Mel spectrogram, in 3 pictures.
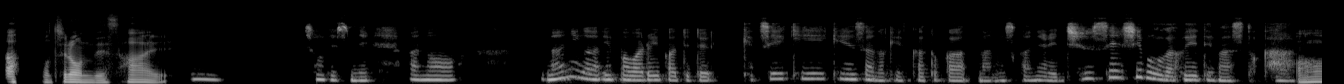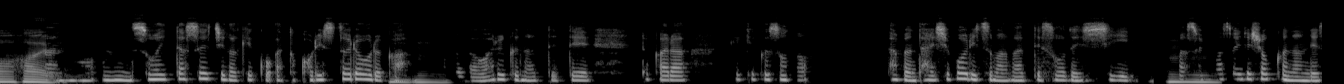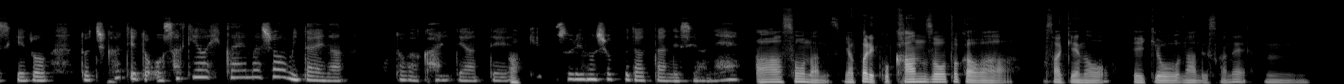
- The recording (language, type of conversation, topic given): Japanese, advice, 健康診断の結果を受けて生活習慣を変えたいのですが、何から始めればよいですか？
- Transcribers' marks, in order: other background noise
